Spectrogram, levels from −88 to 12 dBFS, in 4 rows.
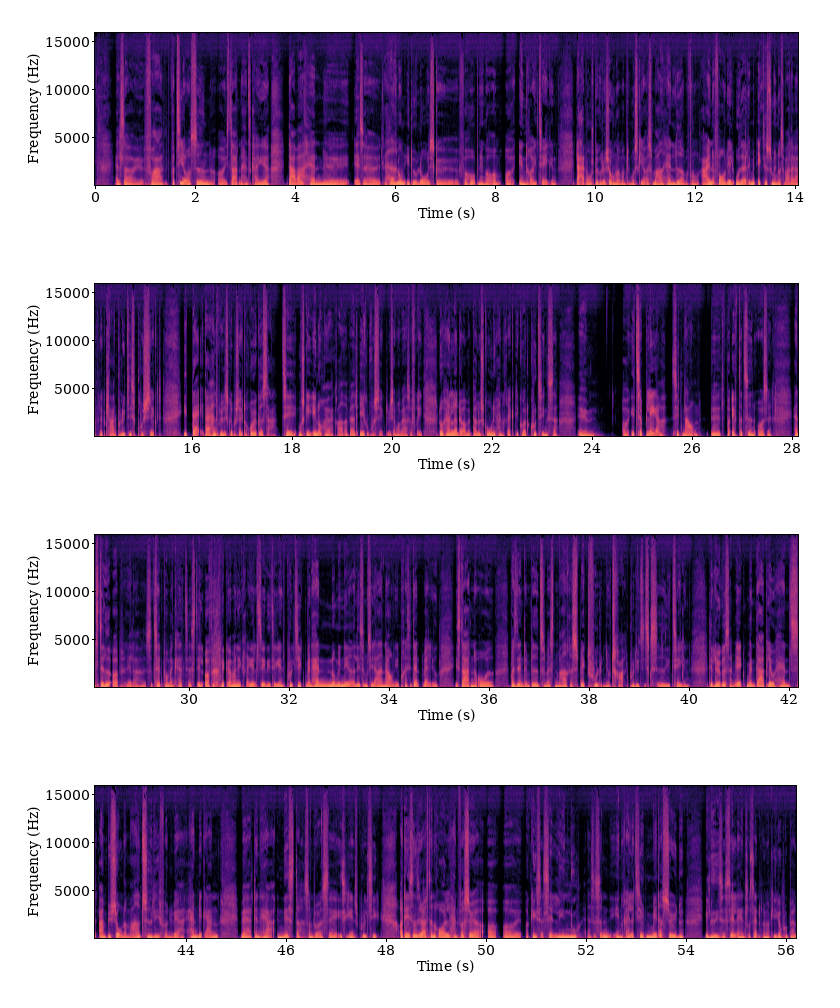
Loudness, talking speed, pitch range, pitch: -20 LUFS, 225 wpm, 180-215 Hz, 195 Hz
